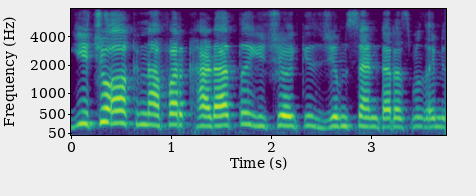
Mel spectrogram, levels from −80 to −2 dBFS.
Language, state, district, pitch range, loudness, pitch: Kashmiri, Punjab, Kapurthala, 215-255 Hz, -16 LUFS, 230 Hz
